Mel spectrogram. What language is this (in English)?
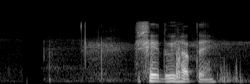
Bangla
